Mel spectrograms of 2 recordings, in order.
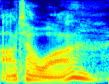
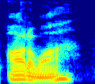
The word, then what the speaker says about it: Ottawa: And not Ottawa, as some people like to pronounce it, but Ottawa. That's how the Canadians pronounce it.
